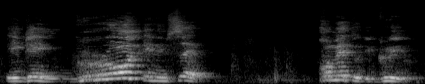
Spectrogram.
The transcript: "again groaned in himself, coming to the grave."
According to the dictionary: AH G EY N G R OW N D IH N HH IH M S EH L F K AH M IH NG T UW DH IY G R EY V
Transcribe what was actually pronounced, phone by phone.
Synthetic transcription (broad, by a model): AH G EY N G R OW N IH N HH IH M S EH L F K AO M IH T UW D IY G R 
